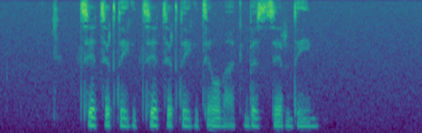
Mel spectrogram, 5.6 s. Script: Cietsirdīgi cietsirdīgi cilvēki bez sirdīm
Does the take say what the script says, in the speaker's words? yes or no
yes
